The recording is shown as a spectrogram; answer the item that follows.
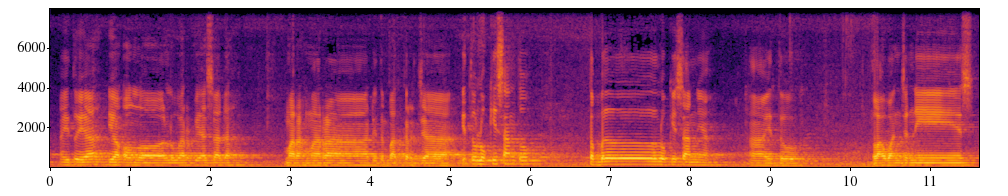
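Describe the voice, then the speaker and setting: A man's voice: medium pitch, roomy sound, big-room sound, far from the mic, a little hiss or hum. A man giving an informal religious lecture, telling stories and acting out quotes. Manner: lively storytelling with acted-out quotes. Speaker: religious teacher.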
